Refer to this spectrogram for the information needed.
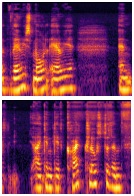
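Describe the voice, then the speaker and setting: A somewhat breathy voice with a Danish accent, at a very slow pace and with fairly even intonation. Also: woman. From Denmark. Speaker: mixed media artist, craft video maker. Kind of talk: casual craft vlog talk. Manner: halting, with fillers and restarts.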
